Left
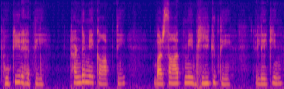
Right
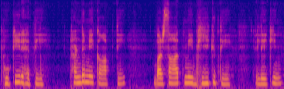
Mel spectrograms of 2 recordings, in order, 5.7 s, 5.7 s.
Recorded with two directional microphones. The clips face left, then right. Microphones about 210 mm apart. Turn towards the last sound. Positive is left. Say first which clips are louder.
# right 8 dB
turn(degrees=-45)  # may be behind; listen again after turning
